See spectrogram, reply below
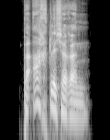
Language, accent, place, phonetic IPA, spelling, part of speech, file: German, Germany, Berlin, [bəˈʔaxtlɪçəʁən], beachtlicheren, adjective, De-beachtlicheren.ogg
- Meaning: inflection of beachtlich: 1. strong genitive masculine/neuter singular comparative degree 2. weak/mixed genitive/dative all-gender singular comparative degree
